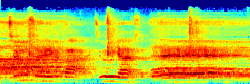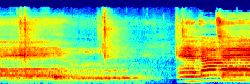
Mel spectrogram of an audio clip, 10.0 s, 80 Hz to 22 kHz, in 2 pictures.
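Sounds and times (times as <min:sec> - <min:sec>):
male group singing harmony: 0:00.0 - 0:10.0.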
